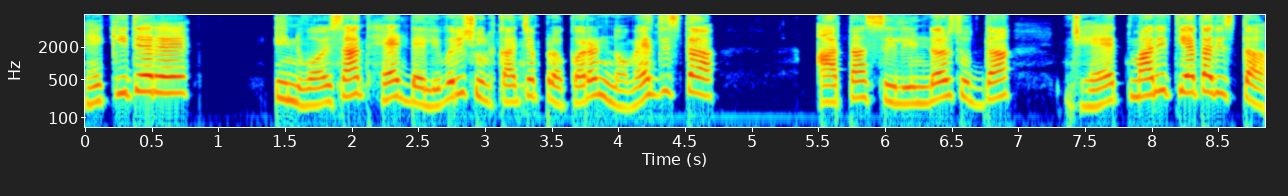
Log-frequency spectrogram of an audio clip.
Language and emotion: Goan Konkani, surprised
